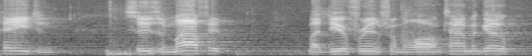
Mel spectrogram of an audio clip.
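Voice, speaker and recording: A loud man with an American accent speaks at a very slow pace, his tone bright and sharp. His intonation is fairly even, and there is audible room echo. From Georgia, US South. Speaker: memoir author. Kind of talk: talk to congregation. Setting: church room with audience, livestreamed.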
